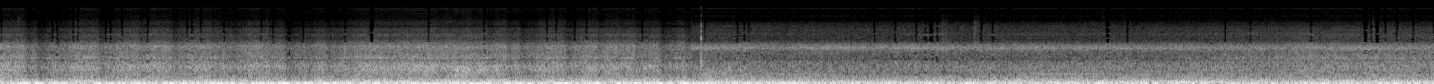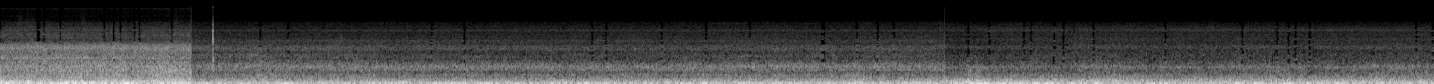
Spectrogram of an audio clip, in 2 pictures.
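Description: Cabin noise of an E5 series Shinkansen running at speed in a tunnel: a loud, steady low rumble with a rush of air and running noise. About halfway through, the noise drops abruptly to a quieter, lighter rush.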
